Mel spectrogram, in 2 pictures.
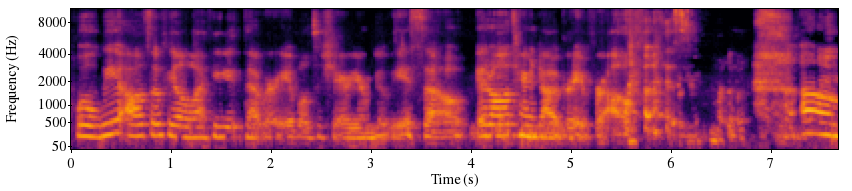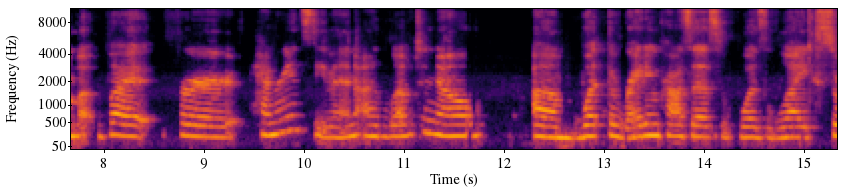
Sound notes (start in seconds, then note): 5.5 laughing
